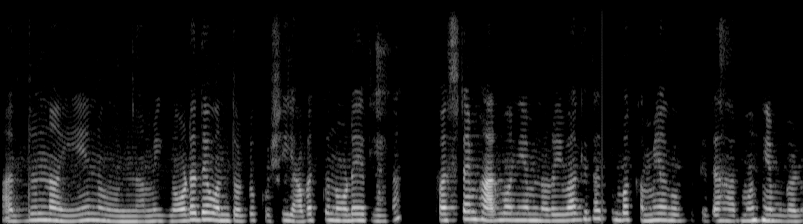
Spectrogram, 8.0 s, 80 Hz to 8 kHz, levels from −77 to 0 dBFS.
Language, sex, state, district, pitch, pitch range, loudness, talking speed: Kannada, female, Karnataka, Shimoga, 220 Hz, 205-230 Hz, -23 LUFS, 140 wpm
